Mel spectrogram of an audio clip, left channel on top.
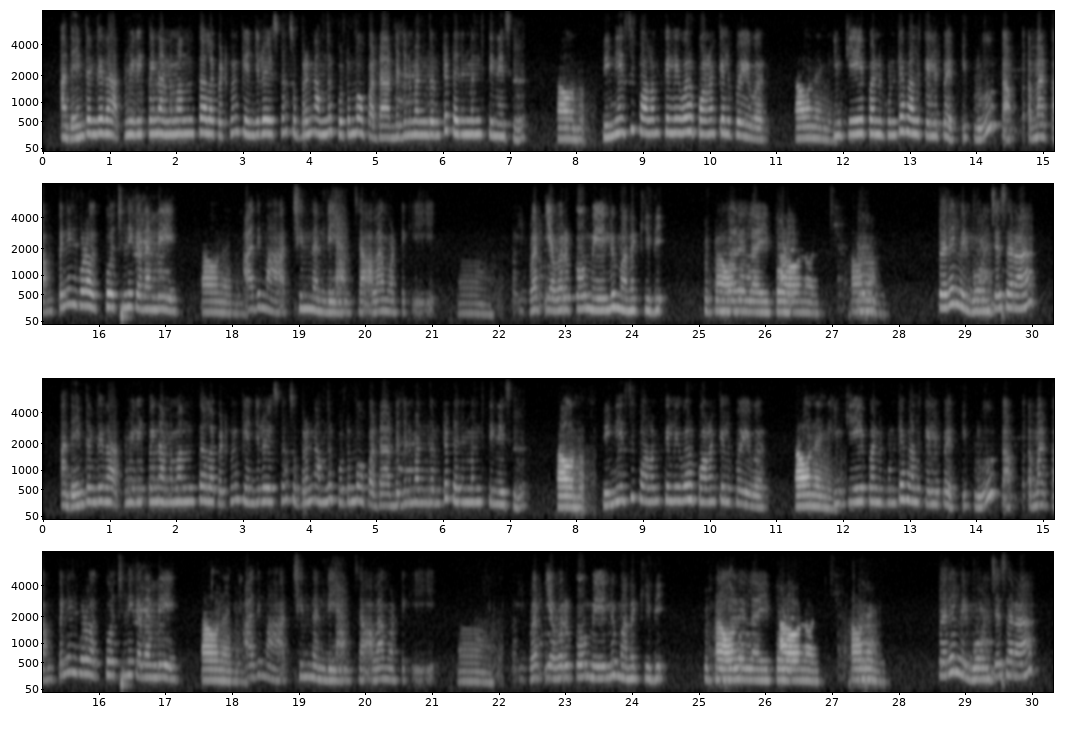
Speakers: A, on the left; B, on the right.
A: అదేంటండి రాత్రి మిగిలిపోయిన అన్నమంత అలా పెట్టుకుని గంజిలో వేసుకొని శుభ్రంగా అందరు కుటుంబం పా డజన్ మంది ఉంటే డజన్ మంది తినేసే వా
B: అవును
A: తిన్నేసి పొలంకెళ్ళేవారు పొలంకి వెళ్ళిపోయేవారు
B: అవునండి
A: ఇంకే పనుకుంటే వాళ్ళకి వెళ్ళిపోయారు ఇప్పుడు కా మన కంపెనీలు కూడా ఎక్కువ వచ్చినాయి కదండి
B: అవునండి
A: అది మా వచ్చి అది చాలా మట్టుకి
B: ఉమ్,
A: ఎవరు ఎవ కో మేలు మనకిది కుటుంబాలు
B: అవును
A: ఇలా అయిపోవడం
B: అవునండి అవునండి
A: ఆ సరే మీరు భోం చేసారా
